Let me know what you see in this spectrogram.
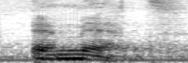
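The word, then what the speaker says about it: אמת: Emet. You know what's amazing about Emet? It's the same Maharal, the great sage in Kabbalistic in the 17th century says. You know what's special about Emet?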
